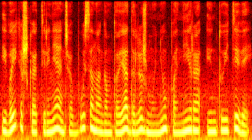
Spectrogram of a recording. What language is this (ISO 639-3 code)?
lit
